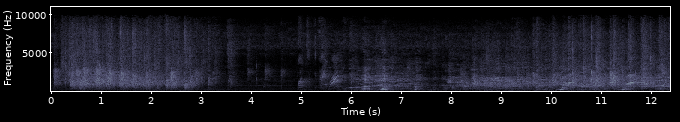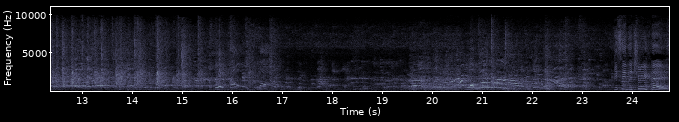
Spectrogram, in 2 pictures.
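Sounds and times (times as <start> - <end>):
audience applause: 0.0 - 3.4, 8.2 - 17.1, 19.5 - 23.5
laughter: 5.8 - 24.7.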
